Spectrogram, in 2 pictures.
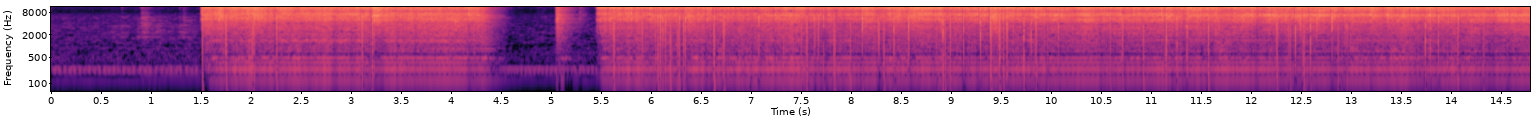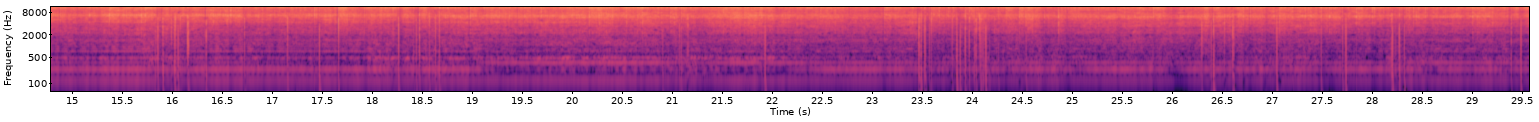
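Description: Electric arc welding: the arc crackles and sputters over a steady electrical hum from the welding machine. The crackle starts about a second and a half in, breaks off for about a second near the four-second mark, then runs on.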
